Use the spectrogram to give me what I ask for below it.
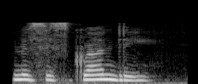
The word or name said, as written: Mrs Grundy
